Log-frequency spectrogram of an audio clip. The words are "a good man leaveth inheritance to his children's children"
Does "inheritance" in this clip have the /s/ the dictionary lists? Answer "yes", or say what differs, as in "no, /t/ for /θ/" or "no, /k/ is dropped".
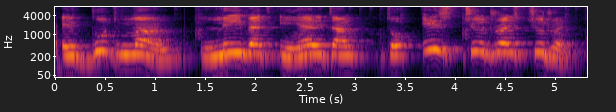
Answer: no, /s/ is dropped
